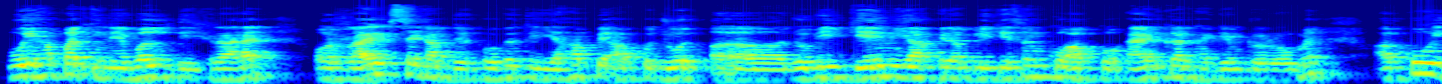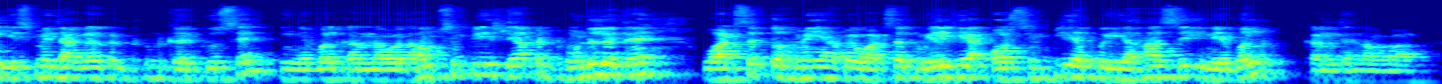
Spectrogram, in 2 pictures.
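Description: Young guy doing a phone tutorial, highish voice, soft mellow tone, roomy echo. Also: steady tone, a little fast, few pauses. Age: young adult. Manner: explanatory, repeats points, addresses viewers as friends. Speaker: tech tutorial host. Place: small indoor room with shelves. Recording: echoey small room.

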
